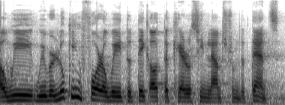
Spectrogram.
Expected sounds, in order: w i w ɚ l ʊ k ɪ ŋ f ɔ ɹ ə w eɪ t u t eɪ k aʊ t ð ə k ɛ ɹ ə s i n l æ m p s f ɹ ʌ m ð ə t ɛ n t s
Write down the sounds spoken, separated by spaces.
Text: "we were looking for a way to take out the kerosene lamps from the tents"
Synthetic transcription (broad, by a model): w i w ɚ l ʊ k ɪ ŋ f ɔ ɹ ə w eɪ t u t eɪ k aʊ t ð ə k ɛ ɹ ə s i n l æ m p s f ɹ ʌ m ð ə t ɛ n t s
